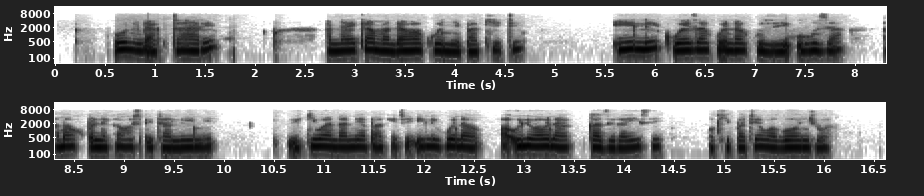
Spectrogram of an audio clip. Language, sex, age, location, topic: Swahili, female, 18-24, Kisumu, health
